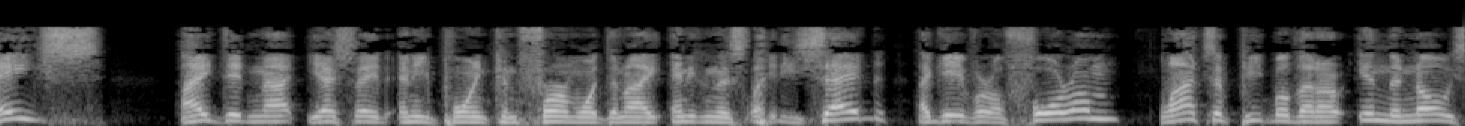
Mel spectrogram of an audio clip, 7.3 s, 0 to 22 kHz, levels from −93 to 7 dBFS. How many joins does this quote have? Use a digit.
2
